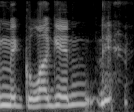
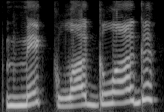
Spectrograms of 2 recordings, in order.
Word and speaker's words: McGlugglug: It's pronounced McGlugglug. Well, it doesn't tell me McGlugglug. It's McGlug... Oh, yeah, it is McGlugglug.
